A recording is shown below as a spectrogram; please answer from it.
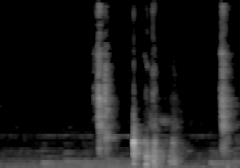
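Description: A few short clinks and knocks about a second in, from a plastic cooking-oil bottle and an aluminium pressure cooker as the pour of oil ends, over faint background music with held notes.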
